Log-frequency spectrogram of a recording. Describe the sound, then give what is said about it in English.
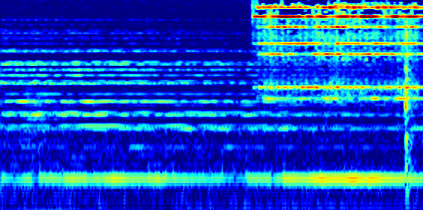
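A telephone rings with a steady, buzzing bell tone, brightening partway through, then a short sharp click near the end as the phone is quickly picked up. No one speaks. “Finally, the phone does ring, and Freeman quickly picks it up.”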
